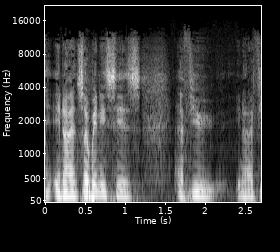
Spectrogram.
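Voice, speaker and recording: A man's plain, everyday voice, fairly high in pitch, with fairly even intonation. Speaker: church group member.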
